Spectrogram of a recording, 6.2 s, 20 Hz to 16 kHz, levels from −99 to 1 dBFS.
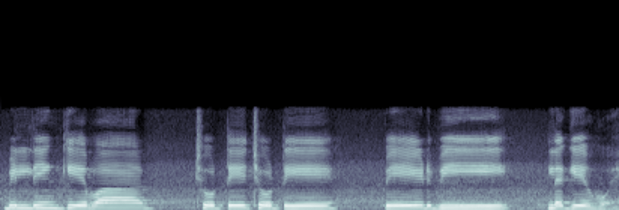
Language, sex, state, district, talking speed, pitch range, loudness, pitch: Hindi, female, Rajasthan, Jaipur, 85 wpm, 200-215 Hz, -12 LUFS, 205 Hz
